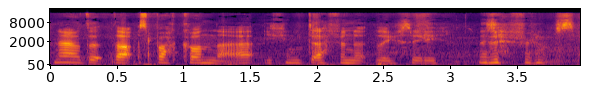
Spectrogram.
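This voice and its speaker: A woman's voice: medium pitch, fairly even intonation, moderate pace, fairly bright tone, soft background music. A young woman chatting casually on a travel vlog, thinking aloud with fillers as she films on a phone at arm's length outdoors on a canal boat. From England. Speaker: vlogger.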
